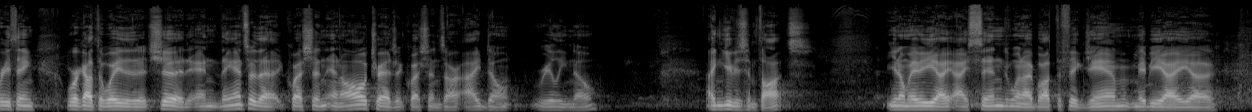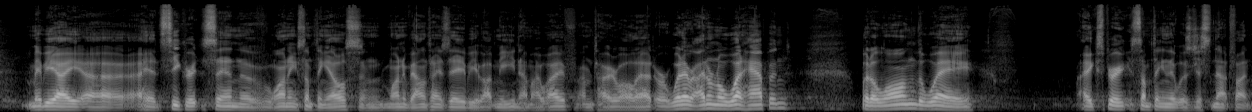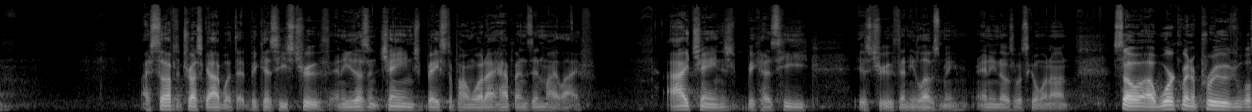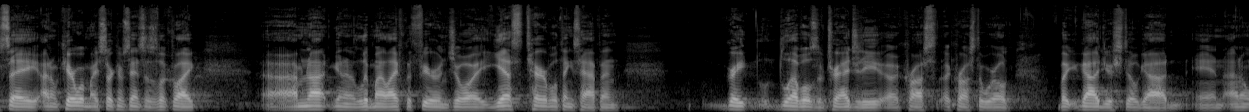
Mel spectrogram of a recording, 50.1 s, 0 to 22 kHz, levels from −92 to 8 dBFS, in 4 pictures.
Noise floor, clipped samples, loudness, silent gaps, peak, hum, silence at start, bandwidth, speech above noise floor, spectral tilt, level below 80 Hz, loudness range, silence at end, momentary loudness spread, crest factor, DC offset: -75 dBFS; under 0.1%; -33 LUFS; none; -12 dBFS; none; 0 s; 18 kHz; 42 dB; -4.5 dB/octave; -84 dBFS; 8 LU; 0 s; 14 LU; 22 dB; under 0.1%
